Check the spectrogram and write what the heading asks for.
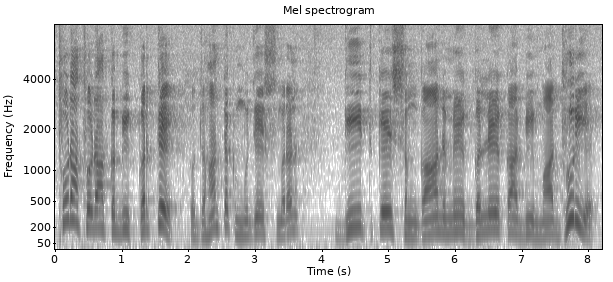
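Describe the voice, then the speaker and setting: A man in his sixties, a monk giving a measured, didactic sermon into a microphone and repeating phrases for emphasis. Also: a little high. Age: 60s. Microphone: speaking into a microphone.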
